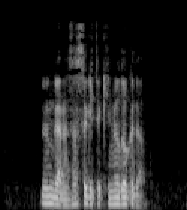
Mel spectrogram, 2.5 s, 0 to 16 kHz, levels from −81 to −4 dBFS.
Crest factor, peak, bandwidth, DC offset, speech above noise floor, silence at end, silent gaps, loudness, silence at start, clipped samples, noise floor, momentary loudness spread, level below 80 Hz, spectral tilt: 20 dB; -8 dBFS; 11 kHz; under 0.1%; 45 dB; 0.6 s; none; -27 LUFS; 0.55 s; under 0.1%; -70 dBFS; 9 LU; -58 dBFS; -5.5 dB/octave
